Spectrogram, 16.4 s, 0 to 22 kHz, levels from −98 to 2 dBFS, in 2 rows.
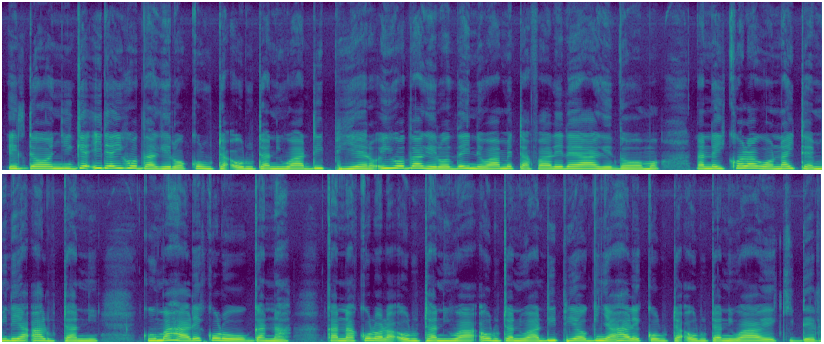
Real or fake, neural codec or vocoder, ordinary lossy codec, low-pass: real; none; none; none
